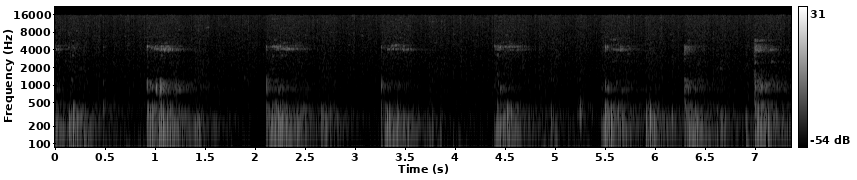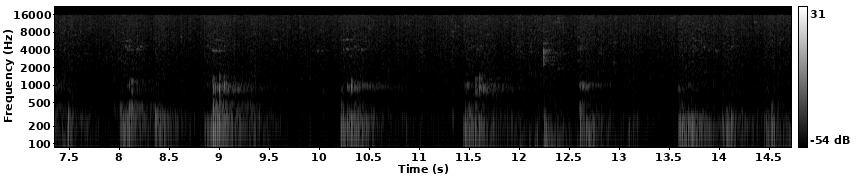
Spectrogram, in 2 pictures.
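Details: Kitten purring steadily in a quiet room, recorded close up for relaxation: a low rumbling purr that swells with each breath, roughly once per second, with faint higher ticks over the pulses.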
